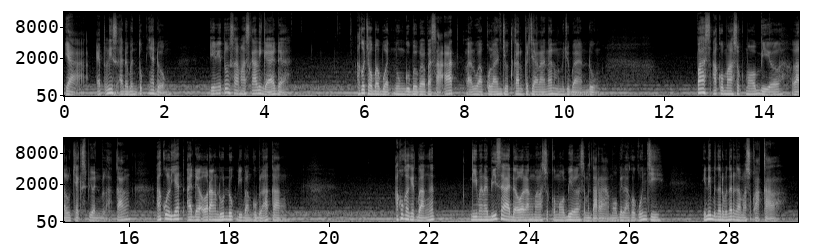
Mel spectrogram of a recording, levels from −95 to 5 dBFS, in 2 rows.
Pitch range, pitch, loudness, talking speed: 115-160 Hz, 135 Hz, -29 LUFS, 120 wpm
